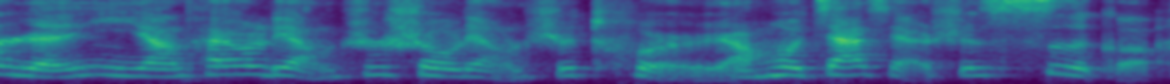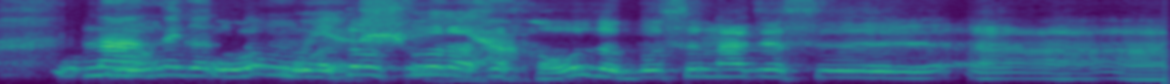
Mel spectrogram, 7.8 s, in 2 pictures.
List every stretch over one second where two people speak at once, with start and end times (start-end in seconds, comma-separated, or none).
4.1-5.6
